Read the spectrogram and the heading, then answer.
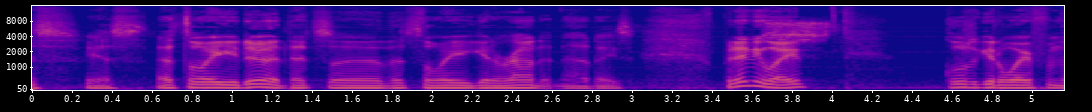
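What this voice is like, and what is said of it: Usual voice. Nothing is said of it.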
